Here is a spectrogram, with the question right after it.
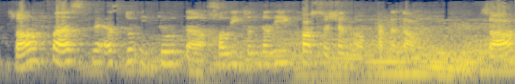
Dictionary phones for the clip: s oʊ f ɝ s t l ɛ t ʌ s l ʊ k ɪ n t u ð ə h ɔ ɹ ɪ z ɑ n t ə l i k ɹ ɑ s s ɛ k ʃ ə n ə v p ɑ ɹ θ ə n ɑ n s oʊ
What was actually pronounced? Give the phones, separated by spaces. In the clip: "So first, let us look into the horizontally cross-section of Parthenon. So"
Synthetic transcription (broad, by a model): s oʊ f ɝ s t l ɛ t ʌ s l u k ɪ n t u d ə h ɔ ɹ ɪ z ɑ n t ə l i k ɑ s s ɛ ʃ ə n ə f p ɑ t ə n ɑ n s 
